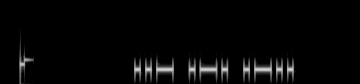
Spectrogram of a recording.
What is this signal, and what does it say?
Morse code, heard as a keyed tone, about 22 wpm, 700 Hz. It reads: URL
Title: USA Call Sign Postfixes - 3 Letters 22wpm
